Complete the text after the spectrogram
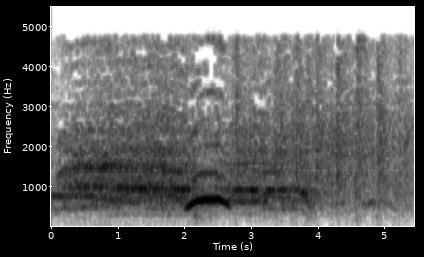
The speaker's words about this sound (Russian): Okay, come on, Prague, shout.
